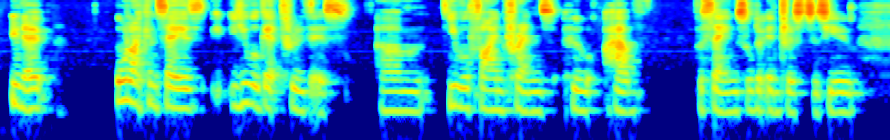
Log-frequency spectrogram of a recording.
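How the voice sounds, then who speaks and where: A woman with a fairly low pitch speaks at a moderate pace, somewhat breathy and with fairly even intonation. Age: 60s. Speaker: children's author hosting a live show. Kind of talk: live stream chat, reading and answering reader questions. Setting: live online broadcast. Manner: hesitant, many ums.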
